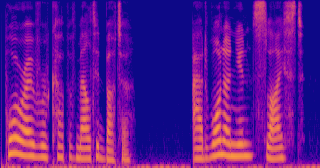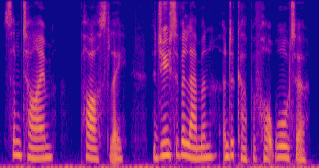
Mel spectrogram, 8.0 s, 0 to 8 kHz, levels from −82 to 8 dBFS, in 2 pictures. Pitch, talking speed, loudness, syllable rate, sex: 200 Hz, 190 wpm, -18 LUFS, 5.8 syllables/s, female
